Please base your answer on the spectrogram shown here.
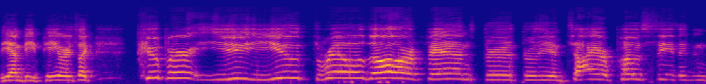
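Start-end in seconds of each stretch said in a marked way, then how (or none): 1.4-7.1 put-on drunk slurring voice, pitched up. Imagining an MVP trophy presentation: drunk Rob Manfred impression. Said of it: "his best impersonation of intoxicated Rob Manfred".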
